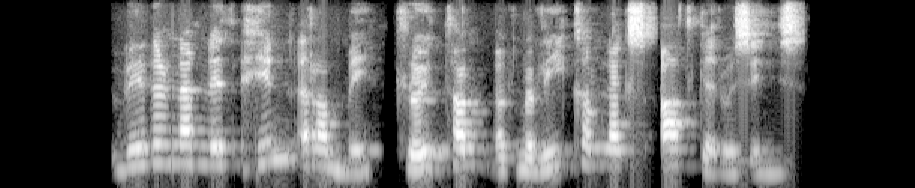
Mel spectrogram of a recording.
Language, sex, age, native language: Icelandic, female, 20-29, Icelandic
